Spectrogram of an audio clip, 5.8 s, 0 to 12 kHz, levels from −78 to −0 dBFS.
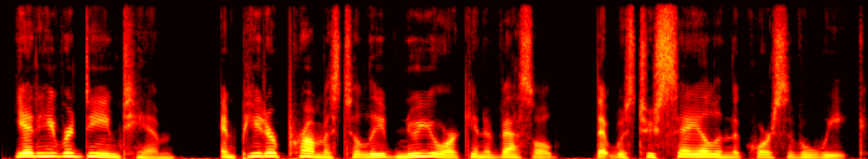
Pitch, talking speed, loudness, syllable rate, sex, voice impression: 195 Hz, 250 wpm, -19 LUFS, 6.2 syllables/s, female, feminine, slightly adult-like, sincere, slightly calm, slightly friendly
